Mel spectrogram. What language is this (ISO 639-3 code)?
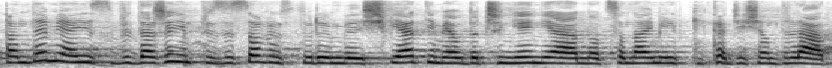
pol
